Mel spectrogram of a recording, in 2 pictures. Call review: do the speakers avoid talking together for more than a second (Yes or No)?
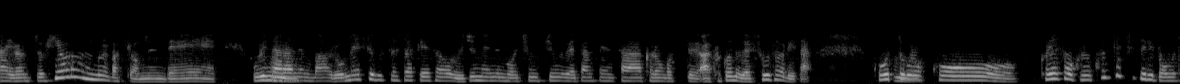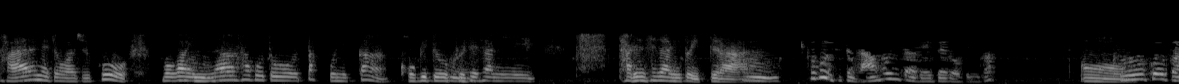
Yes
